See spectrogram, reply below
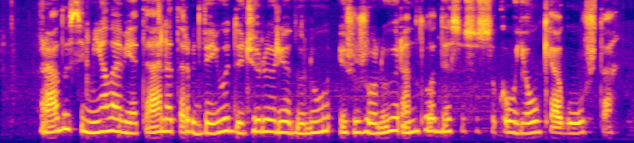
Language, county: Lithuanian, Vilnius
